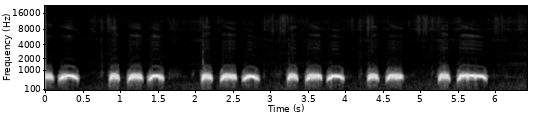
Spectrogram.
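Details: Spotted dove decoy cooing to lure wild doves: steady series of short low hoots grouped in twos and threes, repeated about every second in a quiet setting.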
